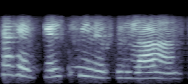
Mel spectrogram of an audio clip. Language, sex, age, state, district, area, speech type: Tamil, female, 30-45, Tamil Nadu, Perambalur, rural, conversation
